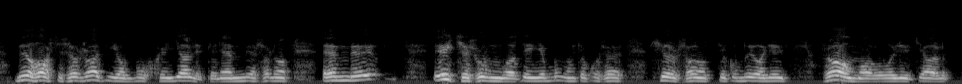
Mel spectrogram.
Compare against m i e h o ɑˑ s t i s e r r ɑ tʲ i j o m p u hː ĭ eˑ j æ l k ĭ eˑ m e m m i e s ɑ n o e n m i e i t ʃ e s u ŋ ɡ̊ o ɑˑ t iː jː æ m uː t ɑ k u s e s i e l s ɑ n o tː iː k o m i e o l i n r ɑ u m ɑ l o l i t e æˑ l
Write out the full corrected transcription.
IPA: m i e h o ɑˑ s t i s e r r ɑ tʲ i j o m p u hː ĭ eˑ j æ l k ĭ eˑ n e m m i e s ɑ n o e m m i e i t ʃ e s u ŋ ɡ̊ o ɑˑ t iː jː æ m uː t ɑ k u s e s i e l s ɑ n o tː iː k o m i e o l i n r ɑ u m ɑ l o l i t e æˑ l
